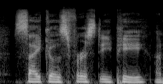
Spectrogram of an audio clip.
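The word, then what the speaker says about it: Sycco: an artist but she goes by the name psycho and it's spelled s-y-c-c-o why you may ask well it's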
